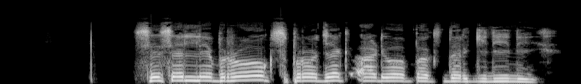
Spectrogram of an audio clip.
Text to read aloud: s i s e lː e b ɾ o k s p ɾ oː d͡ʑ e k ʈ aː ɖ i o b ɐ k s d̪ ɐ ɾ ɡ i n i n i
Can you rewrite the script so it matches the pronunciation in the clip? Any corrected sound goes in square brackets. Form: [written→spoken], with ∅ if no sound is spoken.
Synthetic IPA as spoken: s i s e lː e b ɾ o k s p ɾ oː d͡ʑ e k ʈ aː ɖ i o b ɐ k s d̪ ɐ ɾ ɡ i n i n i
